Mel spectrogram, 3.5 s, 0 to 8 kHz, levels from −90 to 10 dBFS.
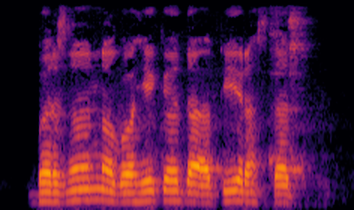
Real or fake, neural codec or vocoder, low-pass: real; none; 7.2 kHz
